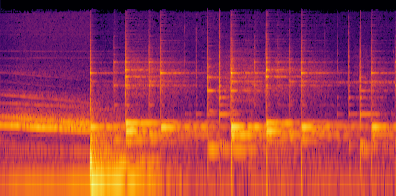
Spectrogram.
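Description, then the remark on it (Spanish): A short musical jingle, the afternoon theme tune of a radio programme, plays on its own, opening with a sustained tone before a bright percussive hit launches a run of punchy synth chords and beats, loud and upfront. “Seguro que acaban de identificar que esta no es la sintonía que suena a esta hora cuando nos ocupamos de la actualidad, sino esta es la sintonía de la tarde en tu búsqueda.”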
